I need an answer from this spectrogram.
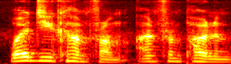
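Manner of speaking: usual speaking voice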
